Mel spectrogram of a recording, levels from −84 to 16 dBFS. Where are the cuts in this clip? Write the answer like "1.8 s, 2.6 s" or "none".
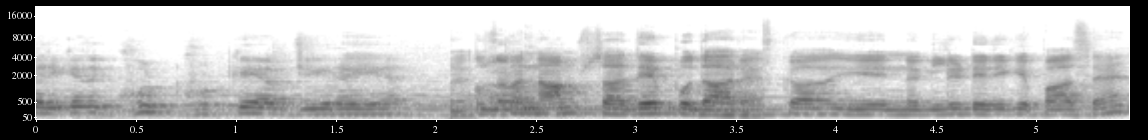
2.1 s, 3.6 s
